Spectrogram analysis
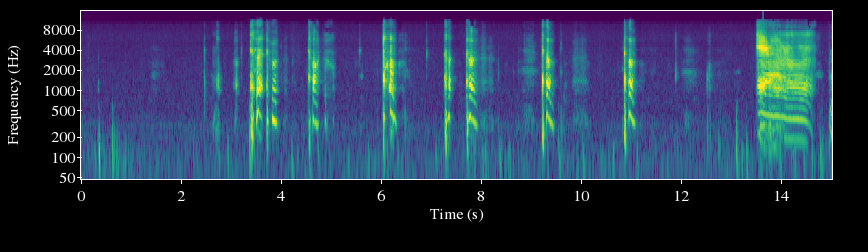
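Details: A 5-month-old baby imitates her mother coughing with short, dry cough-like bursts, ending in a longer squeal. This is a voluntary, imitated cough.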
